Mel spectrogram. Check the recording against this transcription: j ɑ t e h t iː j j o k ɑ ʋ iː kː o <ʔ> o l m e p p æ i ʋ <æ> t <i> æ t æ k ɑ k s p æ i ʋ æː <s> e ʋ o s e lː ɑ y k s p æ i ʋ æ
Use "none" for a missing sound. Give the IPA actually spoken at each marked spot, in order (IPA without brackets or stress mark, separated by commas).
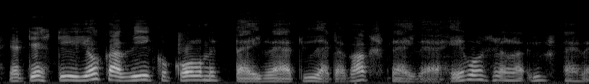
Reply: k, æː, y, h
